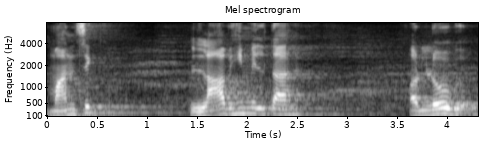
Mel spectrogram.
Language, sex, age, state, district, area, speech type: Hindi, male, 18-30, Bihar, Darbhanga, rural, spontaneous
